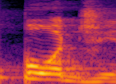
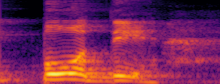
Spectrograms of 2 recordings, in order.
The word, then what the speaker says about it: pôde: O primeiro, na língua portuguesa nós temos esse P-O-D-E, ele pode ser pronunciado como pode ou pôde, não é? O verbo poder no presente é Ele pode, no passado, ele pôde.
